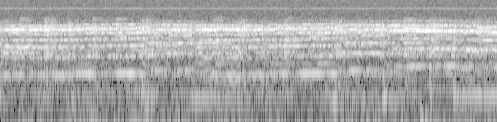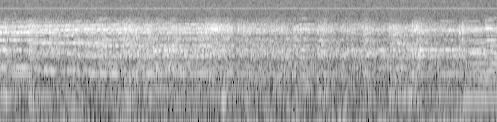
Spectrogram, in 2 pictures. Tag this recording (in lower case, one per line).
music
